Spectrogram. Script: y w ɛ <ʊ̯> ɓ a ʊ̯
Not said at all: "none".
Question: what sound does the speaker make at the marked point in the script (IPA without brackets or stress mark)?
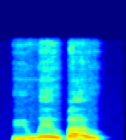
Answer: ʊ̯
